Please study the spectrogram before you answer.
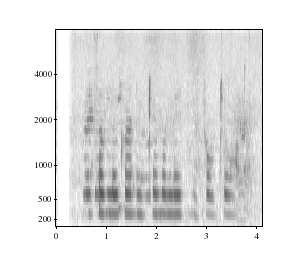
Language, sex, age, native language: Icelandic, male, 13, Icelandic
